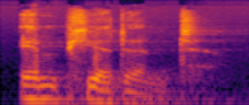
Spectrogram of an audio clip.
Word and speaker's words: impudent: impedant impudent impudent impudent the accent is on the first syllable impudent impedant impudent there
